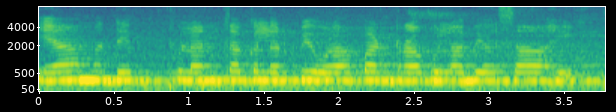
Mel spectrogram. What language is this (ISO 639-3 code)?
mar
